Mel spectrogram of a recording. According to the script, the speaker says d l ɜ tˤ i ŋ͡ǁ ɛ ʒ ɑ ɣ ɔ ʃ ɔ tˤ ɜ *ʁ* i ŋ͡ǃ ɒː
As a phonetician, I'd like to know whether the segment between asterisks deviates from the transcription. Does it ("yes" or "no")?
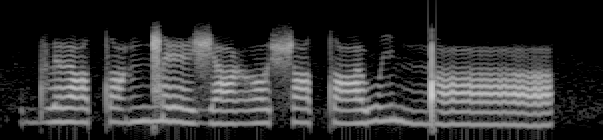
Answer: yes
